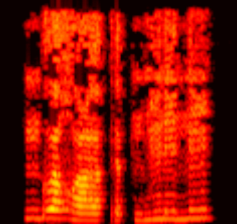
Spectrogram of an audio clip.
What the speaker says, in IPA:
ŋɡʊ˦ɐ̯ʁʷɑ˧ɐ̯ | ɾɘ˨kŋɡĩ˧ ɾi˧ nĩ˦

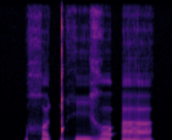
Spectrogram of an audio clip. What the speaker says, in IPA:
χɵǃʰiɣɔ ʔa

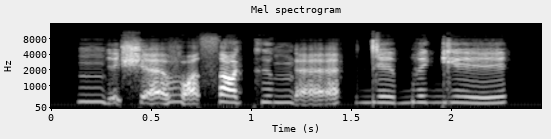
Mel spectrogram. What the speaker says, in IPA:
ŋḛ˧ʃæ̰˧ vɑ̰˧˥θɑ˧˩˧kʲo˧ŋæ̰˧ | de˧˩˧be˧ɡʲe˧˩˧

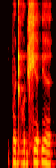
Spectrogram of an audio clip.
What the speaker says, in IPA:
pəɖʱoɖxʲɛʔɾʲɛ

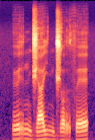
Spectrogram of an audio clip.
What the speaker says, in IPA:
ʏr nd͡ʒajnd͡ʒɔrfɛ

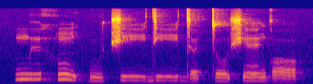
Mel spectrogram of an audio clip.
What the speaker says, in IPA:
mɨ˦hũ˦˨k͡pu˨ t͡ʃiː˧diː˧də˨ to˧ʃɛ̃˦ɡɔ˧

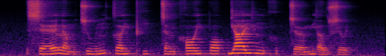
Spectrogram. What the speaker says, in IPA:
sɛː˨˥lɐ˨˩mt͡suː˨˥n kɐ˨˧j pʰiː˨˥k̚sɐ˨ŋ hɔː˧jpɔː˧k̚jaː˥j ɪ˥ŋhʊ˥k̚ sœː˨˥mjɐ˨˥wsɵ˧t̚

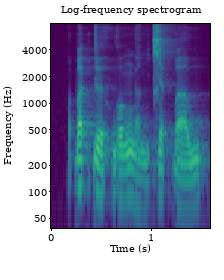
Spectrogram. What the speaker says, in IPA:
ɓa˦˥k̚ɗəː˨˦hwɔ˨˦ŋa̤˨˩n t͡ɕa˦˥k̚ɓa˨˦w

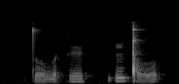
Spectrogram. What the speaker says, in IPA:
to˨˩˦βə˨˩˦kʏ˥ | ʔĩ˥ǃo˨˩˦

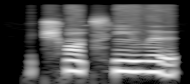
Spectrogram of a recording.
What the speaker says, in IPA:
t͡ʃʰɔ̃t͡sʰĩ βɘ

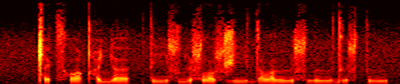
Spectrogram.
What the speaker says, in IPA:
ǁɛt͡sʰɔ qʰəʎɐ | tiːɬʎʏɬ lˠuɬʒi dɘlˠɯːɬ ðɯːdɯɬtɯ

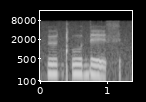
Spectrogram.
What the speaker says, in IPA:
ʏǃʼʊdɾes

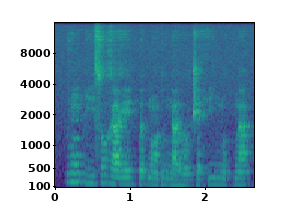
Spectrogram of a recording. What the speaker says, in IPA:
vũ˦piː˧ so˦ ɣa˦ɣe˦k͡pə˦ ɓɔ̃˧ɗu˧ŋa˨ lo˧t͡ʃɛ˧hiː˦ ŋo˦˨kʷã˦

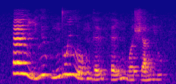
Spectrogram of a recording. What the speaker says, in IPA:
æ˥li˨˩˦lʲu˥˨bndo˥i̯ lo˨˩˦ŋɡɛ˩˥y̯hɛ˩˥i̯ mbʌ˩˥ʃa˩˥nʲu˧

